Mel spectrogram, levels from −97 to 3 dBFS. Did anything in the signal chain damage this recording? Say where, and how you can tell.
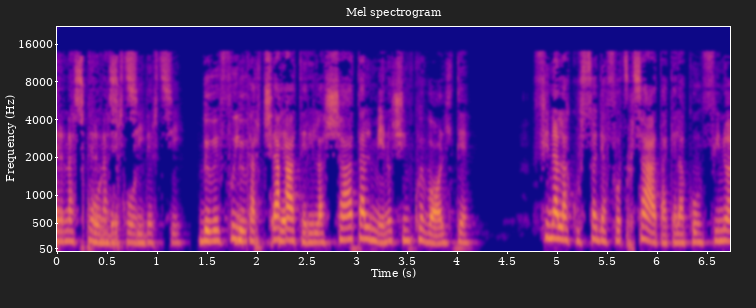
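Yes. From the start to 1.9 s, just before "e rilasciata almeno cinque", there is a doubled audio track: a dry, full-band copy sits about 0.4 s behind the original and about 5 dB quieter, then cuts off abruptly. The likely cause is a second, slower capture path.

Frames out of order, a stream or decoder fault, cause a brief garbled flutter at 0.54–0.60 s, at 2.14–2.29 s before "e rilasciata almeno cinque", and at 5.63–5.78 s after "cinque volte fino alla". Adjacent blocks of about 23 ms and 70 ms play swapped, with no time lost.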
